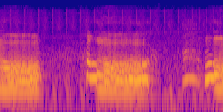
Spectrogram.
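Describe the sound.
A man honks like a goose while flapping his arms around like a bird: loud, nasal, buzzy calls, two drawn-out honks followed by a short one and another starting at the end, with brief gaps between.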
